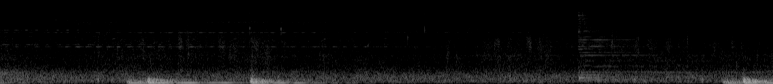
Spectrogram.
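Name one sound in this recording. Soft footsteps rustle through dry grass.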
